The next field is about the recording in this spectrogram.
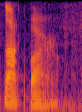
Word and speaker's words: Nachbar: James Nachbar. – And how do you spell that? – It's N as in Northern, A-C-H, B as in Bravo, A-R.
